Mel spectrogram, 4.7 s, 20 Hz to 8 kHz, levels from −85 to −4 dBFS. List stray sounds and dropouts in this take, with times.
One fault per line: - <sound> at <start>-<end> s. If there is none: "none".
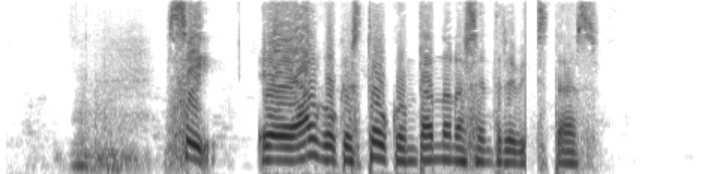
- dropout at 3.5-3.6 s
